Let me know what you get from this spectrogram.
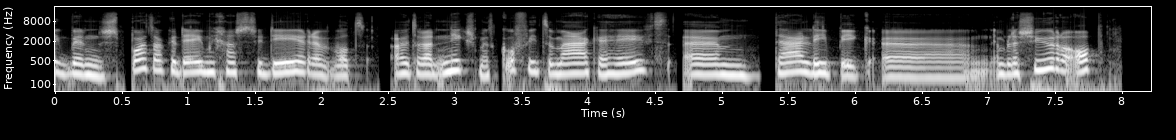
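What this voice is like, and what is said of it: Dutch Achterhoek regional accent. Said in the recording (Dutch): “Nou, dat is wel te horen. Ik kom uit de Achterhoek en dat accent, dat heb ik natuurlijk nog steeds”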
